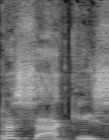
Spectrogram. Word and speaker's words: Psaki: But quickly, Jen Pacircleback Psaki, Silent P, of course, she comes out and tries to clean it up.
